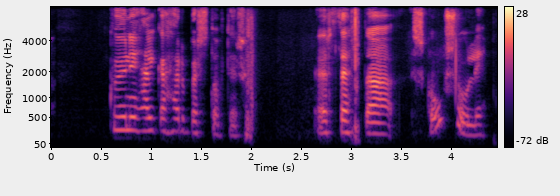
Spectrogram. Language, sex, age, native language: Icelandic, female, 50-59, Icelandic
